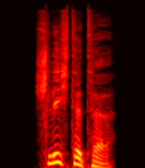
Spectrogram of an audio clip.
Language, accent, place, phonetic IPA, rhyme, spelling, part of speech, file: German, Germany, Berlin, [ˈʃlɪçtətə], -ɪçtətə, schlichtete, verb, De-schlichtete.ogg
- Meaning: inflection of schlichten: 1. first/third-person singular preterite 2. first/third-person singular subjunctive II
